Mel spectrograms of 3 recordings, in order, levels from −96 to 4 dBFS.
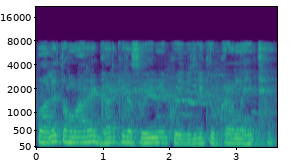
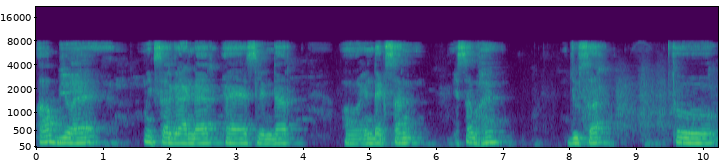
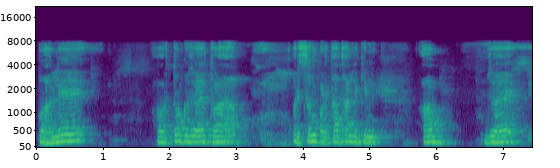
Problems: constant background noise, echo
